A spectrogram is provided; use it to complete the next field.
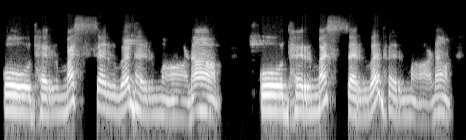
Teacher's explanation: after the visarga, sa is followed. So as a result, I'm going to use half sa for that.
